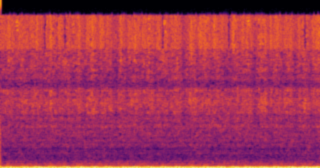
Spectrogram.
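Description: Steady, even low rumble at idle with a smooth pulse of about three and a half per second; engine sounds healthy.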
